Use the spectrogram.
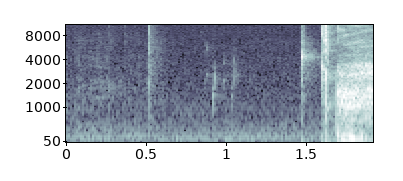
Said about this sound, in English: Had to drink some water. I've been talking over 48 minutes, and I said, man, you better put some water down your throat.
